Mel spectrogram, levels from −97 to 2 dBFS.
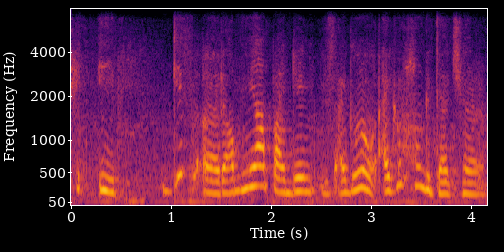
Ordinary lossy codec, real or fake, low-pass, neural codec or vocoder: Opus, 16 kbps; fake; 7.2 kHz; codec, 16 kHz, 1.1 kbps, Voila-Tokenizer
